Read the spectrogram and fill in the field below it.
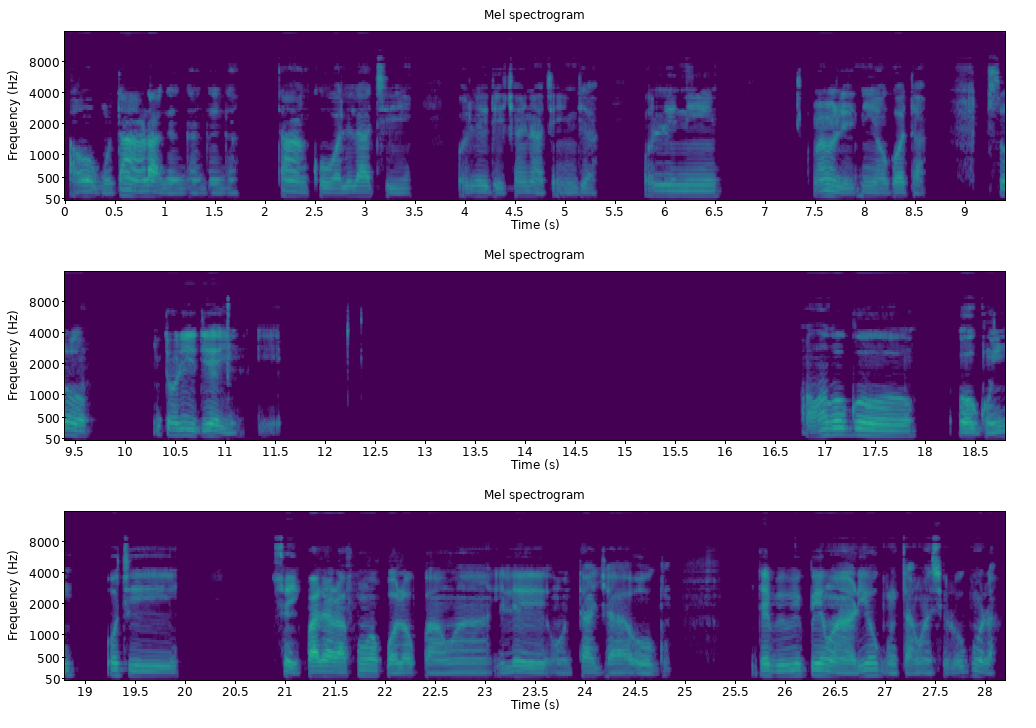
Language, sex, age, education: Yoruba, male, 46-60, tertiary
